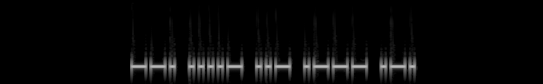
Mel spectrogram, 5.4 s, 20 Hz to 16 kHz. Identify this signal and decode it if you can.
Morse code, heard as a keyed tone, about 25 wpm, 700 Hz. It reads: G4UJR
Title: DXCC-100 Call Signs - 5 Characters - Repeated 2x - 25wpm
